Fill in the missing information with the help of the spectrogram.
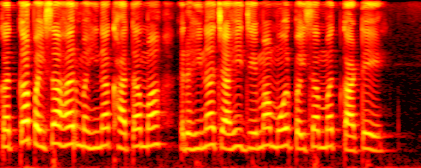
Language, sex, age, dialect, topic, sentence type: Chhattisgarhi, female, 18-24, Western/Budati/Khatahi, banking, question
